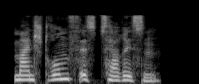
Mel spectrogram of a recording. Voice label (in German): "Strumpf", deutsch; damenbekleidung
